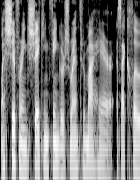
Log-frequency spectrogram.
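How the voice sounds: The recording features a natural reading voice.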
